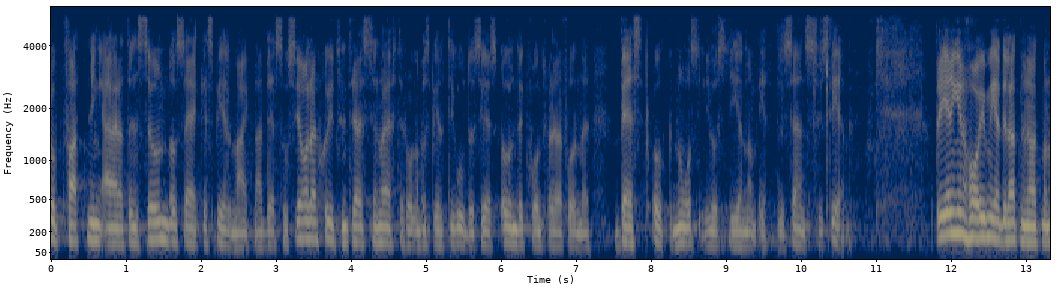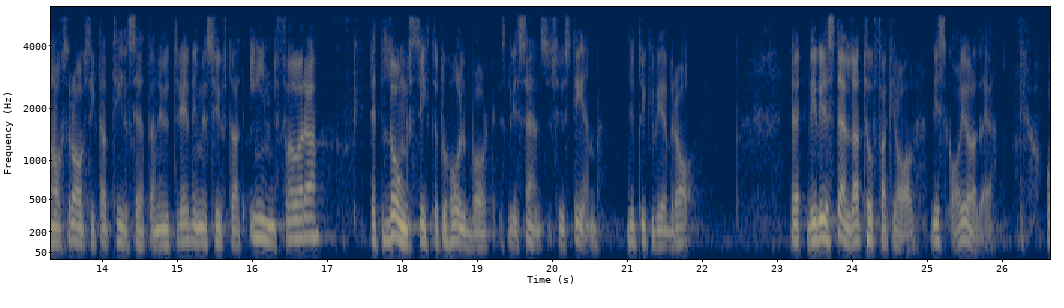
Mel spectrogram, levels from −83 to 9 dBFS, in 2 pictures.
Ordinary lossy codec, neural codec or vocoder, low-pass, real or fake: none; codec, 24 kHz, 3 kbps, HILCodec; 5.4 kHz; fake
